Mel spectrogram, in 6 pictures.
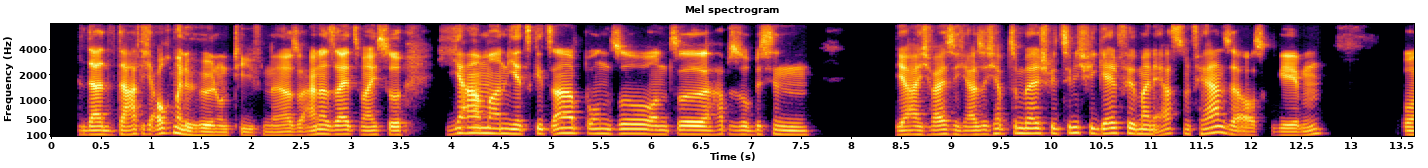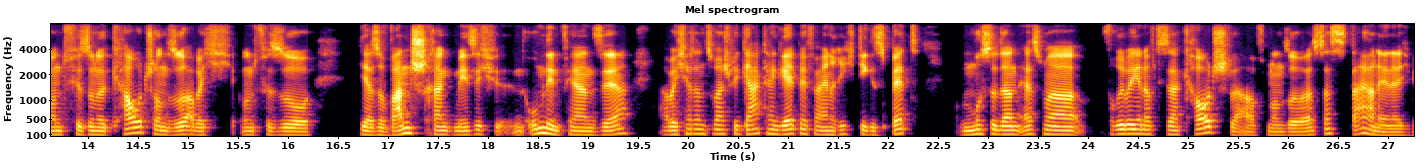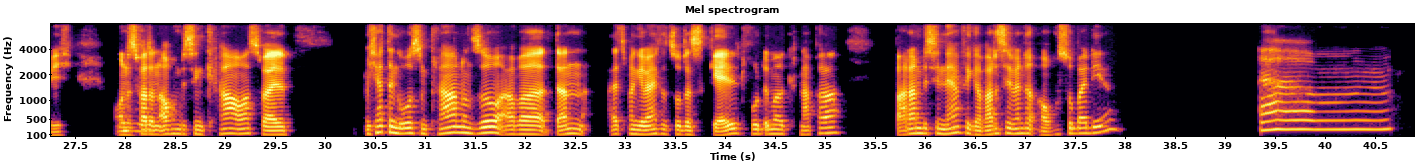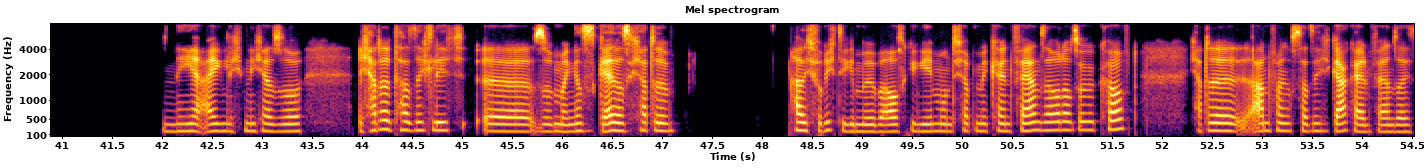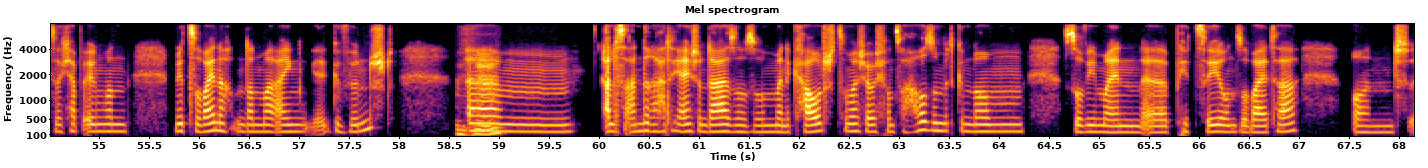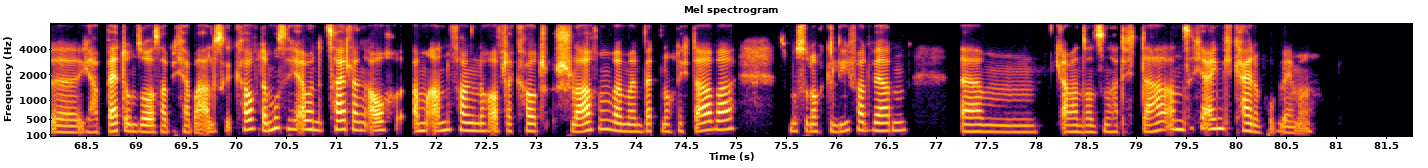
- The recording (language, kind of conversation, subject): German, podcast, Wann hast du zum ersten Mal alleine gewohnt und wie war das?
- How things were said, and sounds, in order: drawn out: "Ähm"; other background noise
